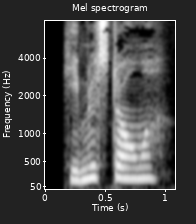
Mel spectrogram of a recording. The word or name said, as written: himmelstormer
